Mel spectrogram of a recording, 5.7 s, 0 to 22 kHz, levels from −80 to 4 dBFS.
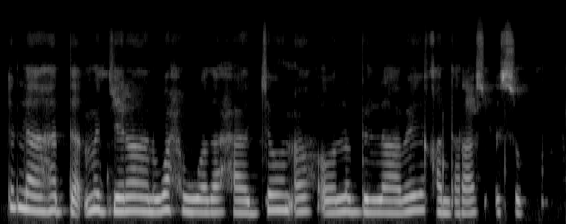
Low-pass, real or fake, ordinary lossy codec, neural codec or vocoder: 19.8 kHz; fake; MP3, 96 kbps; codec, 44.1 kHz, 7.8 kbps, DAC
